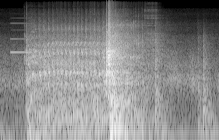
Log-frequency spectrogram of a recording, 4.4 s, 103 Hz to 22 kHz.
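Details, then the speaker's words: 6.0 Power Stroke diesel swapped into a Mustang, first start with lift pump on: cranks with rapid ticking, catches briefly with sharp burst, then dies; owner suspects computer shutting down because unplugged neutral/park (NSBU) connector. "So it's starting and dying, and I think it's because it's smarter than we are for the moment."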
